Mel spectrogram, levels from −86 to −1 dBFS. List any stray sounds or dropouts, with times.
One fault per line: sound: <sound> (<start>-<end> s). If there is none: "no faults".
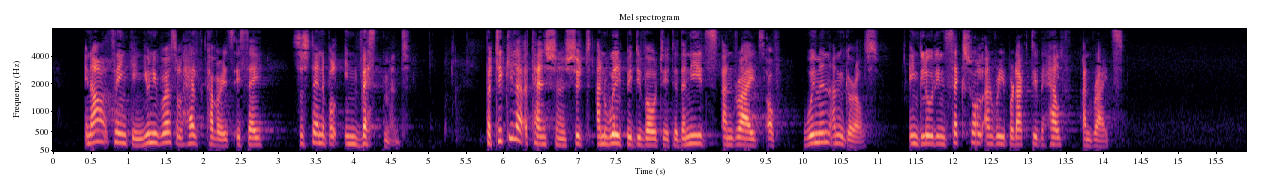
no faults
